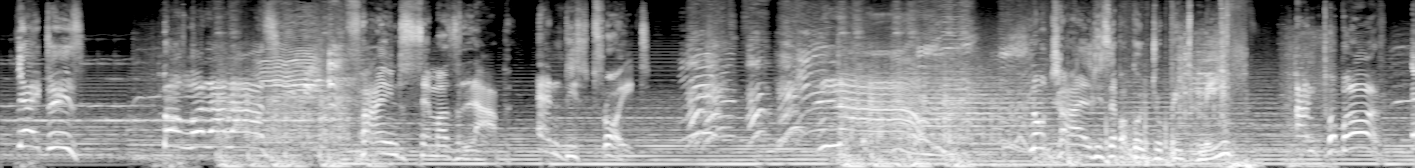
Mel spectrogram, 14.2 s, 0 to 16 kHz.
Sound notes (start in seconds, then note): 2.6 squealing; 7.9 gasping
